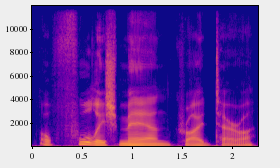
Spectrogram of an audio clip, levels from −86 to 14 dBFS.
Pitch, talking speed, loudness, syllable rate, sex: 120 Hz, 135 wpm, -18 LUFS, 3.4 syllables/s, male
